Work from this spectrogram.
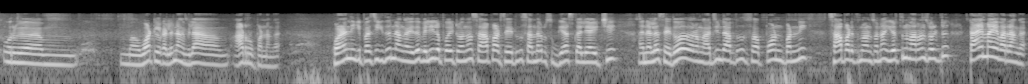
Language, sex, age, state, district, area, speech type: Tamil, female, 60+, Tamil Nadu, Tiruvannamalai, rural, spontaneous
